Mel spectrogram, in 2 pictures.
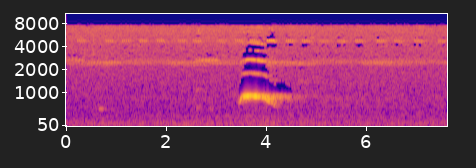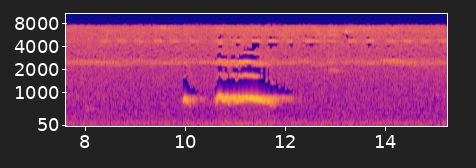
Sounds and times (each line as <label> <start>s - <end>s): owl hooting 3.4s - 4.8s
owl hooting 9.9s - 12.4s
